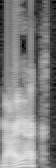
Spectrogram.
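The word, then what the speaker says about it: NAIAC: AI advisory committee niac do you know how to pronounce that shortly is it like nyak yeah okay uh nyak what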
